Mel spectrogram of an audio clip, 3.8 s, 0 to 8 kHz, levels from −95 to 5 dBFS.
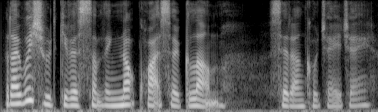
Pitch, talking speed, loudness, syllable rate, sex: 190 Hz, 255 wpm, -20 LUFS, 6.1 syllables/s, female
